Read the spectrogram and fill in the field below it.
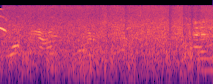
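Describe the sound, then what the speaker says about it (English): Ocean waves roll and wash ashore in a steady, broadband surf hiss at a crowded seaside spot awaiting a SpaceX launch, with wind buffeting the microphone throughout. "And then there's the waves over here."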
